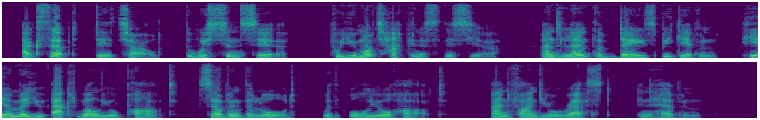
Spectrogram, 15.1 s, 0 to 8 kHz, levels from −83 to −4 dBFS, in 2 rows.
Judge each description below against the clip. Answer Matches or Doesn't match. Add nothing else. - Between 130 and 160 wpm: Matches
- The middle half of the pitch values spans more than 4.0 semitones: Doesn't match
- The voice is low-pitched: Matches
